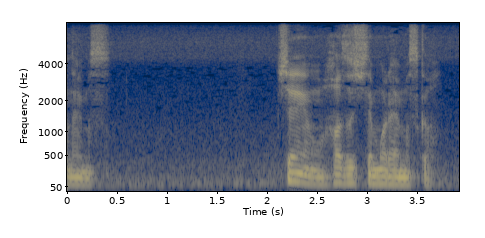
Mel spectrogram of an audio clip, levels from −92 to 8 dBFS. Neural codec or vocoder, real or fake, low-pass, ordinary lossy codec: none; real; none; none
